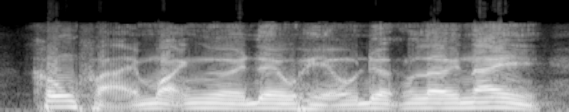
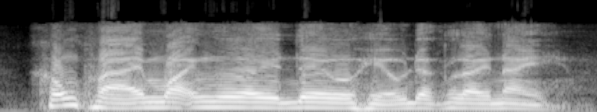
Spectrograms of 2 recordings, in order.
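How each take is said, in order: The two takes are said the same way.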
